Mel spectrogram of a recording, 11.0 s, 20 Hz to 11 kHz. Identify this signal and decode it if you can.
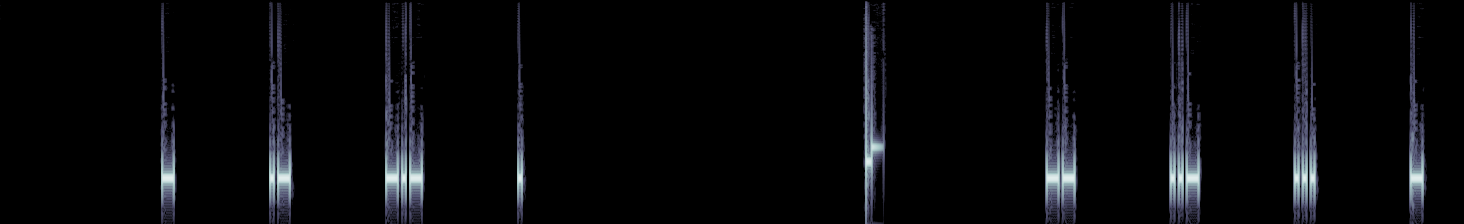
Morse code, heard as a keyed tone, about 37 wpm, spaced as for 11 wpm, 690 Hz. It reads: TAKE MUST
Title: 8x Character Spacing - Top 200 Words - 40wpm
